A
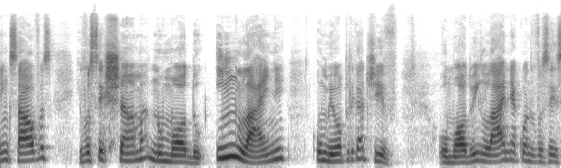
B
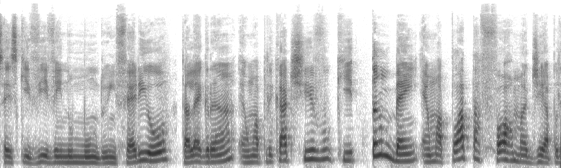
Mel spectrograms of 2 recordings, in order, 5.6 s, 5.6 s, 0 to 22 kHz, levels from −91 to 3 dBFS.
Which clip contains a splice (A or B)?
B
